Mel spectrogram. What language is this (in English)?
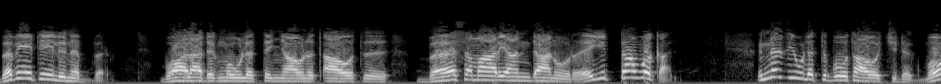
Amharic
